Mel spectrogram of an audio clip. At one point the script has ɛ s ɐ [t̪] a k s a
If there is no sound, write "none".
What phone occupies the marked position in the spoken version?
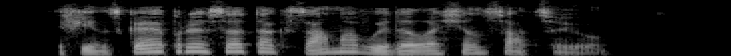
t̪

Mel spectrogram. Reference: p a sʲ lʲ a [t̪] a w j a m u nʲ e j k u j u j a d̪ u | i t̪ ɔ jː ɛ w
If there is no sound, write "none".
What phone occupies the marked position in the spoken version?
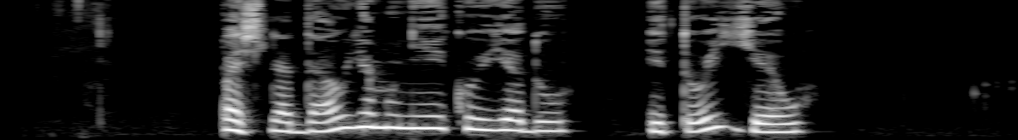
d̪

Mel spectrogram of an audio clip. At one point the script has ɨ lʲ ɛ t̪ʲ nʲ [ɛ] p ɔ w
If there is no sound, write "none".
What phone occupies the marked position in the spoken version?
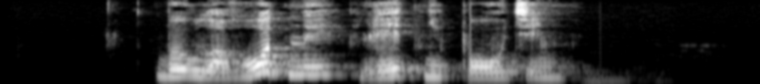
i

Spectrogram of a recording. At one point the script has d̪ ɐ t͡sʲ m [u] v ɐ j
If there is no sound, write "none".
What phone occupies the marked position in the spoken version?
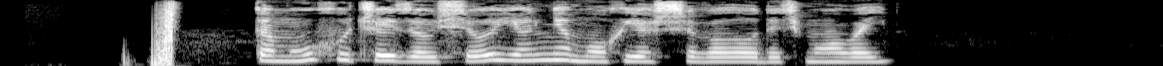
ɔ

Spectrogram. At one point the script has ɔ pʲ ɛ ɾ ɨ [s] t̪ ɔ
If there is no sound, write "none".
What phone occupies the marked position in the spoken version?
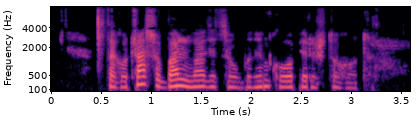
ʂ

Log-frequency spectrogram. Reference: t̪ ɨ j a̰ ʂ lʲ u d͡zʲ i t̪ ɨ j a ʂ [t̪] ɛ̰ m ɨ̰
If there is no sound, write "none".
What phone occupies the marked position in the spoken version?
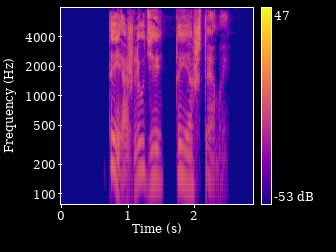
t̪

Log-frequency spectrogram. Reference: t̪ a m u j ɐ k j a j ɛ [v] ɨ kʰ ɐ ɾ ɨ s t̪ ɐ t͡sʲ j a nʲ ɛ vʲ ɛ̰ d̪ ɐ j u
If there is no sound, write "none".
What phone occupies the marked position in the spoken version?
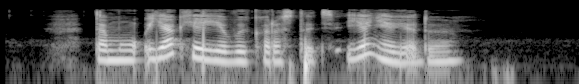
v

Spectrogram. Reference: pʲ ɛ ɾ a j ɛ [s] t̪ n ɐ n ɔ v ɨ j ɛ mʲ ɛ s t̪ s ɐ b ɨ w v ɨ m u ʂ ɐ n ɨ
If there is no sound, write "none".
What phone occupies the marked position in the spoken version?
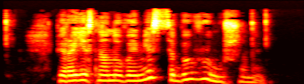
s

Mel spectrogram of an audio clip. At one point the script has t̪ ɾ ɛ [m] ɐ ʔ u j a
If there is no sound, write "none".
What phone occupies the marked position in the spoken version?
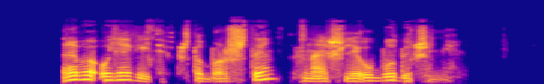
b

